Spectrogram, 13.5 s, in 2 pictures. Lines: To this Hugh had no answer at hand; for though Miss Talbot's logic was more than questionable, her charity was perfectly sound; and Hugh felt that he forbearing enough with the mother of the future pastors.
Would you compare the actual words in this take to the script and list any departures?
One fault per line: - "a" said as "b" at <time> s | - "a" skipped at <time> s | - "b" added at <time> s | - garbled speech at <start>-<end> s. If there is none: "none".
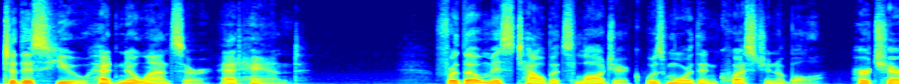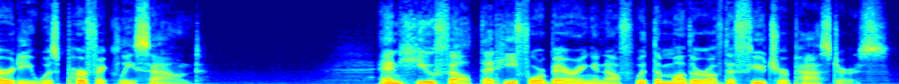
none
